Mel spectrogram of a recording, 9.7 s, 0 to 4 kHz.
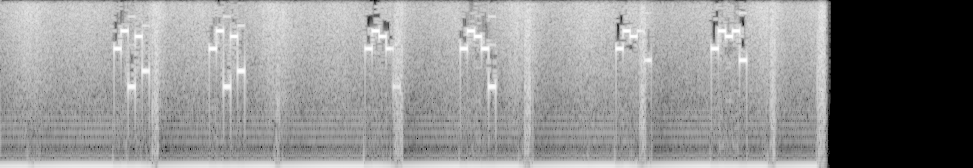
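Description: Five-tone selective call (ZVEI), heard as quick runs of five tones, tones of about 70 ms. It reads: 88104 88104 88081 88006
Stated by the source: SDR-received ZVEI five-tone selective call, code 88005.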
